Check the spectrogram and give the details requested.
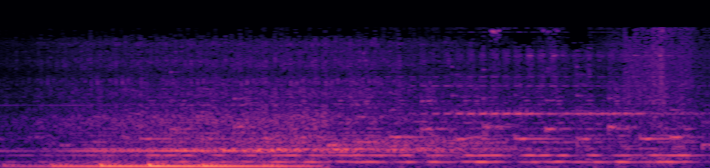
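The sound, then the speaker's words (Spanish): A steady, low engine hum of cars idling outside, with a heavy rumble at first that eases into a constant droning tone. No one speaks. “Fuera se oían los coches al ralentí.”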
